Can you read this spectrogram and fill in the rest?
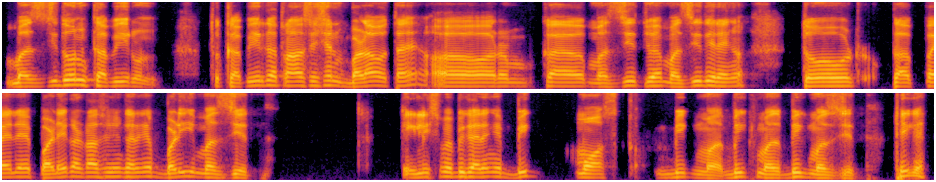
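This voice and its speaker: A man's voice: mid-range voice, fairly even intonation, moderate pace, sharp tone, smooth, no room sound. A man teaching a grammar lesson, explaining patiently step by step and repeating key points.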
